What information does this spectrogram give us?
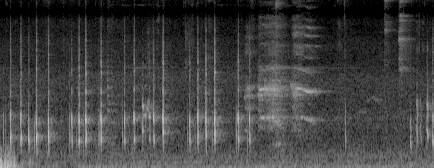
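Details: Rooster calling hens: quick runs of short, sharp clucks, repeated in bursts several times a second. A longer, drawn-out harsher call sounds midway, then scattered clucks resume toward the end.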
